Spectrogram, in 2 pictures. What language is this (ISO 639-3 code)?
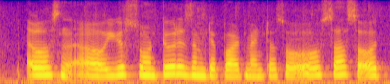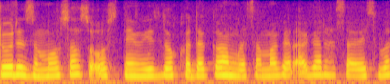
kas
